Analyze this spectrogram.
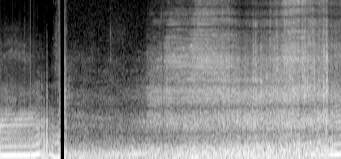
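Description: A second rally car engine roars as the car approaches.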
